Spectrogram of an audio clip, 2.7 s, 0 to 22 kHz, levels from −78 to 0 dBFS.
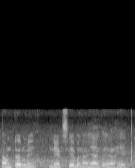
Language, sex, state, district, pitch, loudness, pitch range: Hindi, male, Manipur, Imphal West, 130 Hz, -17 LUFS, 115-140 Hz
